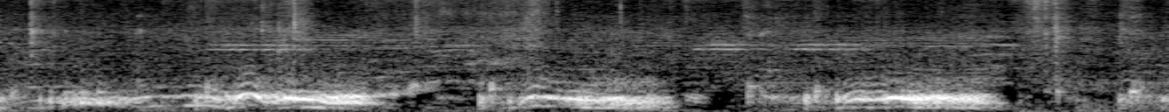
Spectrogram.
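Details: Male white pigeon giving repeated deep coos indoors: three throaty, rolling phrases roughly every one and a half seconds, the last the loudest.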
